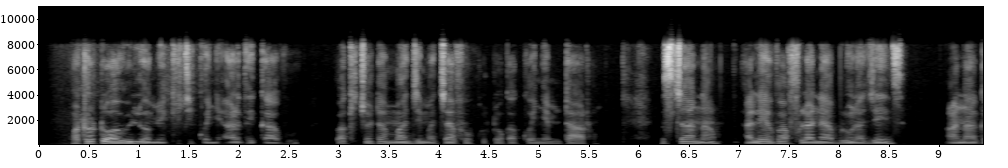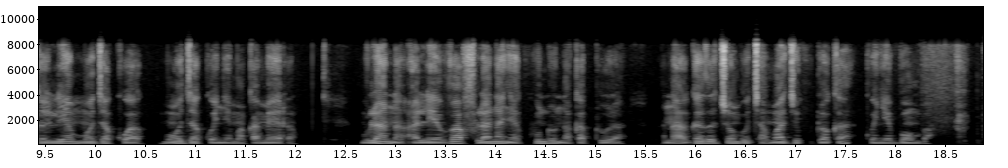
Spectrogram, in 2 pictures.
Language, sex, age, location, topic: Swahili, male, 25-35, Kisii, health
